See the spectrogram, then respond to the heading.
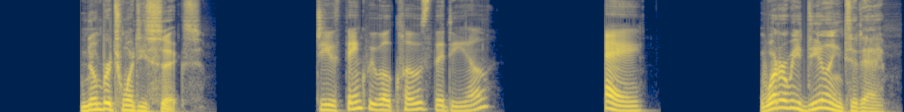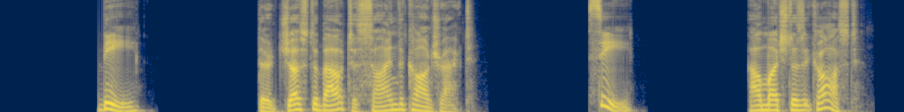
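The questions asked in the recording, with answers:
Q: Do you think we will close the deal?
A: B: They're just about to sign the contract.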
